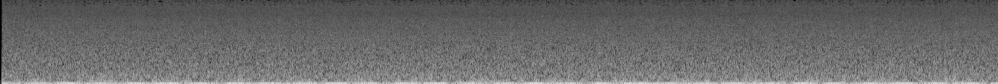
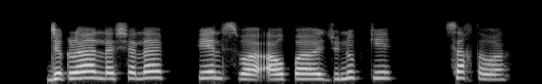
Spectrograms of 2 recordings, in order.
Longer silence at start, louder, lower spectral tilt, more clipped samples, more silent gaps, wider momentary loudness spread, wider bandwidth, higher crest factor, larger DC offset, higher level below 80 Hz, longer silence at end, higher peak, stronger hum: second, 0 s vs 0.45 s; about the same, -18 LUFS vs -16 LUFS; about the same, -3.5 dB/octave vs -3 dB/octave; neither; second, none vs 1.73-1.97 s, 3.66-3.70 s, 4.15-4.45 s; second, 1 LU vs 12 LU; first, over 20 kHz vs 7.6 kHz; about the same, 12 dB vs 16 dB; neither; first, -18 dBFS vs -64 dBFS; second, 0 s vs 0.4 s; about the same, -2 dBFS vs -2 dBFS; neither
